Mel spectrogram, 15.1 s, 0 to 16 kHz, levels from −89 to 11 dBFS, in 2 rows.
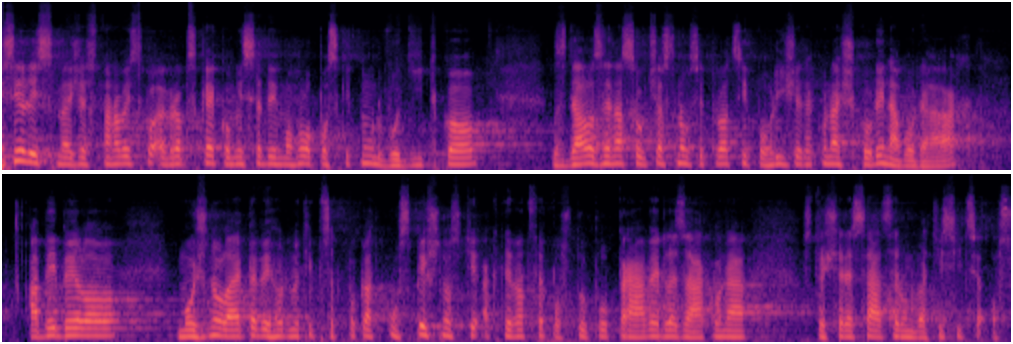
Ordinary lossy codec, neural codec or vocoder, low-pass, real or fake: Opus, 16 kbps; none; 14.4 kHz; real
